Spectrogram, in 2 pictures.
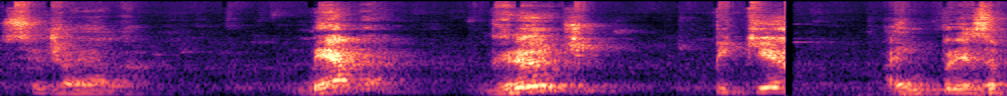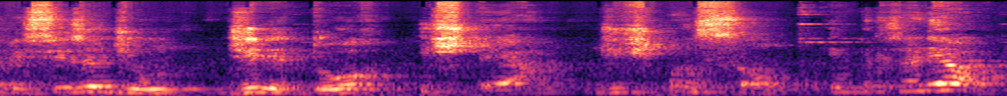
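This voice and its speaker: In a room with audible echo and noticeable background noise, a man speaks slowly-ish in a fairly high voice at a fairly slow pace. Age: 50s. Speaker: business consultant. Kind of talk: explainer video monologue. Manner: casual, somewhat halting.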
